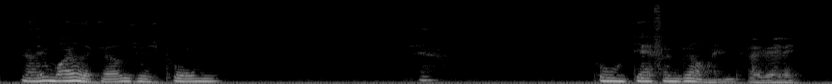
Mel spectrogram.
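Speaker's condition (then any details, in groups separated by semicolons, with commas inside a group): Parkinson's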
